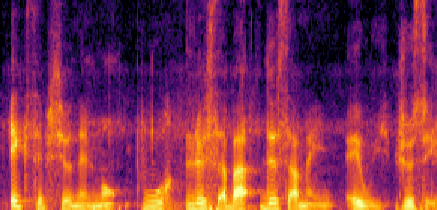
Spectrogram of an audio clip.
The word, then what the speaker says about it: Samhain: pour le sabbat de sain et oui je sais je le prononce à la française parce que moi excusez-moi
